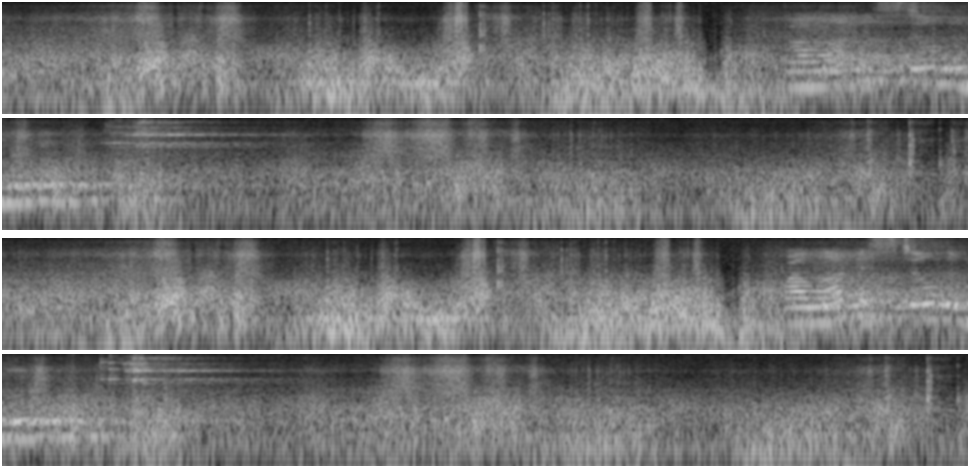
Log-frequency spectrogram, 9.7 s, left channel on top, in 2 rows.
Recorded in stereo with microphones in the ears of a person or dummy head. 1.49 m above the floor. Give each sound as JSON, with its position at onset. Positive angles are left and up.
{"t": 3.9, "sound": "a woman speaking", "side_deg": -60, "distance_m": 4.5}
{"t": 5.3, "sound": "a clink", "side_deg": -65, "distance_m": 3.5}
